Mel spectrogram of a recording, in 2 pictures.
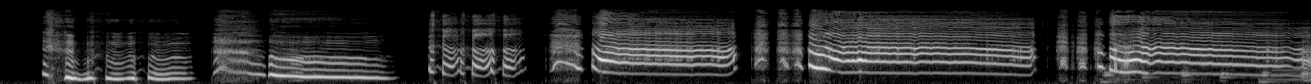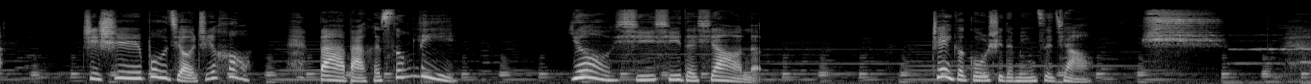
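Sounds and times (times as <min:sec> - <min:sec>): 
voice acting story characters wailing and sobbing: 0:00.4 - 0:13.2
speech: 0:14.2 - 0:17.8, 0:18.8 - 0:20.8, 0:22.5 - 0:24.8.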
